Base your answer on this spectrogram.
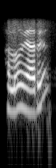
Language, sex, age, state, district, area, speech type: Tamil, female, 18-30, Tamil Nadu, Tiruvarur, rural, conversation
